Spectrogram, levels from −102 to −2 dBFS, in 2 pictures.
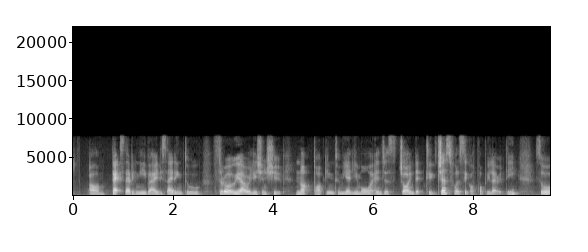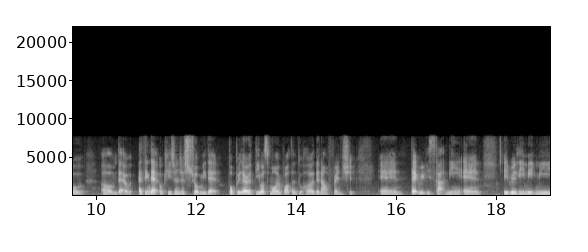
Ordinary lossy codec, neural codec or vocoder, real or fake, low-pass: none; codec, 16 kHz, 0.8 kbps, ZipCodec; fake; none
